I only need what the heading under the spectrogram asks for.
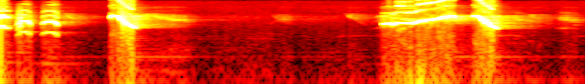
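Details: A magpie-robin from Kebumen, Central Java, sings to coax other magpie-robins into song. It opens with quick stuttered chips, then gives a sharp downward whistle, and after a gap, a long rising whistle that ends in a steep falling slur.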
